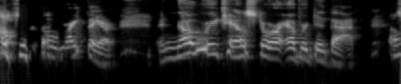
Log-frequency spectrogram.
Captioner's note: laughter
